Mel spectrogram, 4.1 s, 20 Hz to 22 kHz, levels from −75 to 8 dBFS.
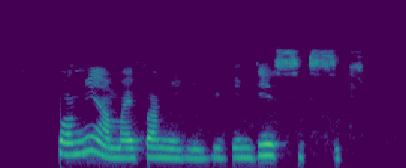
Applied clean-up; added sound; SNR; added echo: none; none; none; none.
